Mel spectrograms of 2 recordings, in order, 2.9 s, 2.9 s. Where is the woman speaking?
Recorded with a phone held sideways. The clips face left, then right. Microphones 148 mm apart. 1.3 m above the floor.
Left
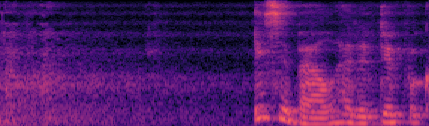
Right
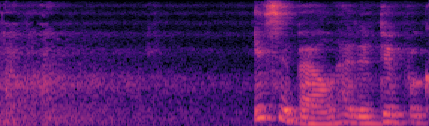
Centre (ahead or behind), 0.8 m; by 2.9 s 20° left (ahead or behind), 1.3 m.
